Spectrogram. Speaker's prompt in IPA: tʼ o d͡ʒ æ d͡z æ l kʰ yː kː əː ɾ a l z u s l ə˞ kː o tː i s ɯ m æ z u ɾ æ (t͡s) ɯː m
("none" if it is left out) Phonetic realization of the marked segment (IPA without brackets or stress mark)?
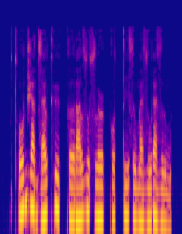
z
